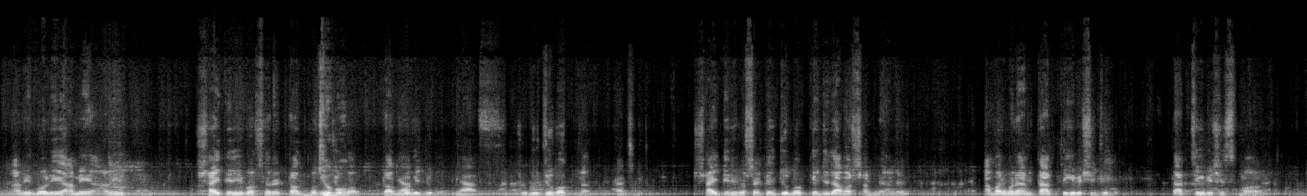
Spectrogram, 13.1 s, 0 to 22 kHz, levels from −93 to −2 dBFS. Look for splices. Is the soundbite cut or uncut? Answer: uncut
